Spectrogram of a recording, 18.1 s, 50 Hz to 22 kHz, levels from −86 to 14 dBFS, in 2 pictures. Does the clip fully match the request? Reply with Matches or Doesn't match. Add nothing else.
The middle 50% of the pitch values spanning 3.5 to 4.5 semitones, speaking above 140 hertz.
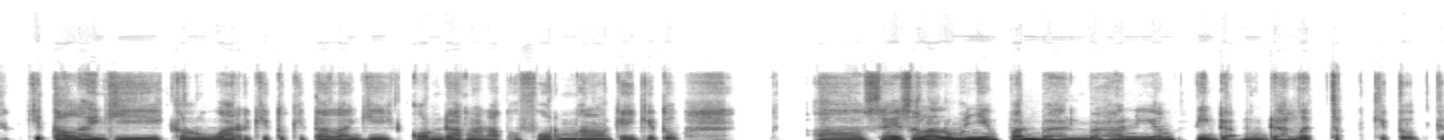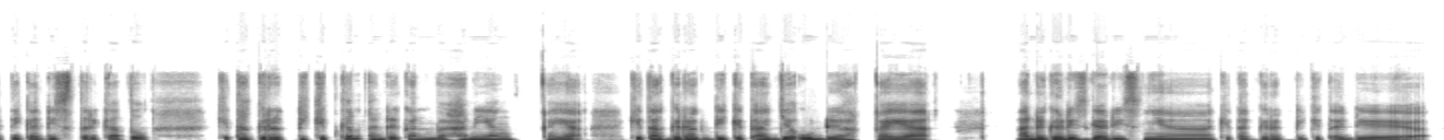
Matches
